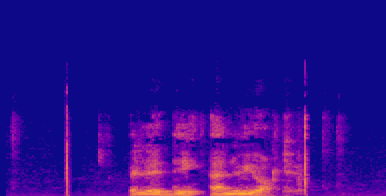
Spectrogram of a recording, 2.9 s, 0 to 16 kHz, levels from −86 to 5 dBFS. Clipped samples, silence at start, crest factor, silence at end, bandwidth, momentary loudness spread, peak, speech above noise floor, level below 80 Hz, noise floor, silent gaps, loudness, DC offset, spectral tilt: under 0.1%; 0.5 s; 20 dB; 0.6 s; 9 kHz; 14 LU; -2 dBFS; 38 dB; -50 dBFS; -57 dBFS; none; -22 LUFS; under 0.1%; -6 dB/octave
